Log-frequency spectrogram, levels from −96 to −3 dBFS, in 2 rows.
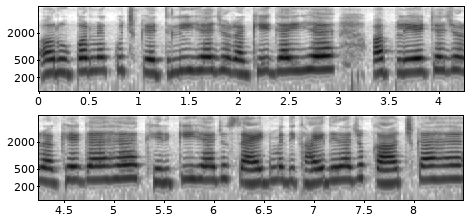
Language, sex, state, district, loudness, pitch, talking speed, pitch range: Hindi, female, Delhi, New Delhi, -17 LUFS, 285 Hz, 210 wpm, 260-295 Hz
